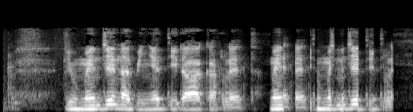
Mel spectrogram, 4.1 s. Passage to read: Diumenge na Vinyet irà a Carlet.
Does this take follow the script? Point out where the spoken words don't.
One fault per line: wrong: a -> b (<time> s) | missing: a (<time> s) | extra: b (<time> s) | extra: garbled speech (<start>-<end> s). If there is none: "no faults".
extra: garbled speech (2.7-3.9 s)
